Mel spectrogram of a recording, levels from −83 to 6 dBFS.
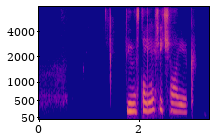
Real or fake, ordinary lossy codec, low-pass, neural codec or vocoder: fake; none; none; codec, 16 kHz, 1 kbps, X-Codec, HuBERT features, trained on general audio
